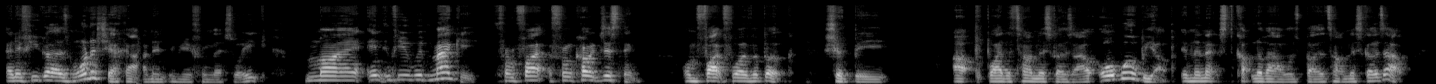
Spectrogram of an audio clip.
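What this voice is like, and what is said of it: Posh British accent. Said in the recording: “me with my posh accent ... Yeah, she's right. She's right.”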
